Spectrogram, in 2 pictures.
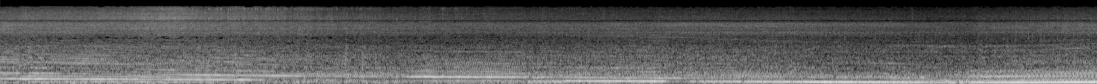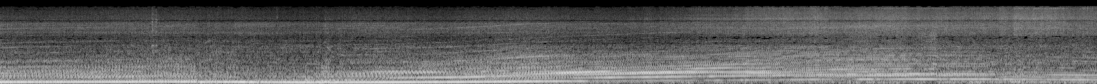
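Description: Kawasaki Z1000's inline-four engine heard from the rider's seat as the bike slows hard for a tight bend: the engine note falls in steps, runs low through the bend, then climbs steadily as it accelerates out, with wind rushing past.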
